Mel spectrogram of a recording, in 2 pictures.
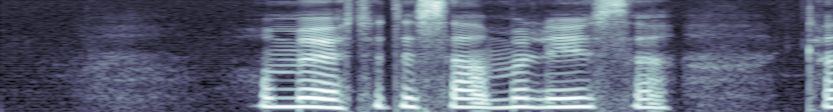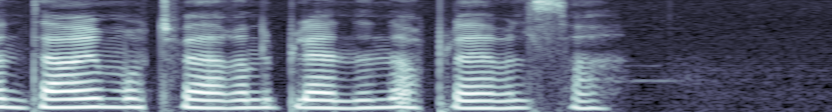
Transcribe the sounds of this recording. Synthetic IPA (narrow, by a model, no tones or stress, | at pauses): oːmøːt̪ʰəd̪eːsɑːməlyːsə | kʰɑnd̪æʁɪmuːt̪ʰʋæːʁəeːnblɛnənəɔpʰleːʋəlsə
